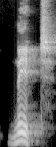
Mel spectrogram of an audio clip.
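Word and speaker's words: knit: কে এন আই টি, নিট, that means বোনা।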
